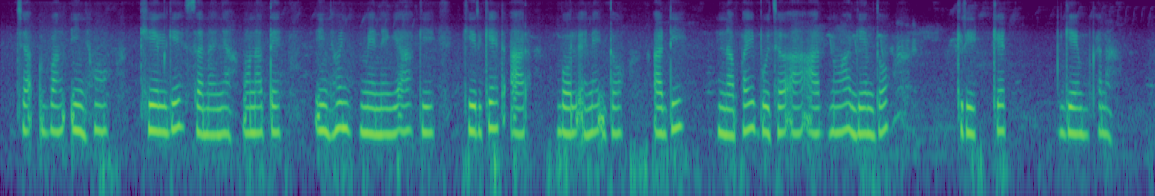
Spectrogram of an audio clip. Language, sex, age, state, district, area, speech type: Santali, female, 30-45, Jharkhand, Seraikela Kharsawan, rural, spontaneous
